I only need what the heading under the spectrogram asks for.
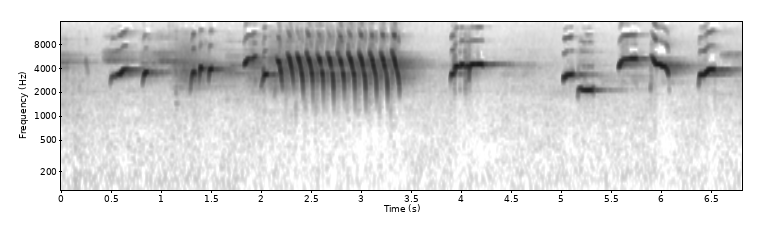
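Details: Belgian canary training song with scattered chirps and short whistles, a brief burst of very fast trilled notes in the middle, then isolated upslurred and flat whistled notes.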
